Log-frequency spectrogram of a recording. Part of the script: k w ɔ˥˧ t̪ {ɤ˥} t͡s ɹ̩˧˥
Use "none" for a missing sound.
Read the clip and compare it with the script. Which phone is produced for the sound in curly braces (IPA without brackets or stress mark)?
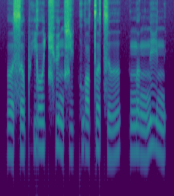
ɤ˥˩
